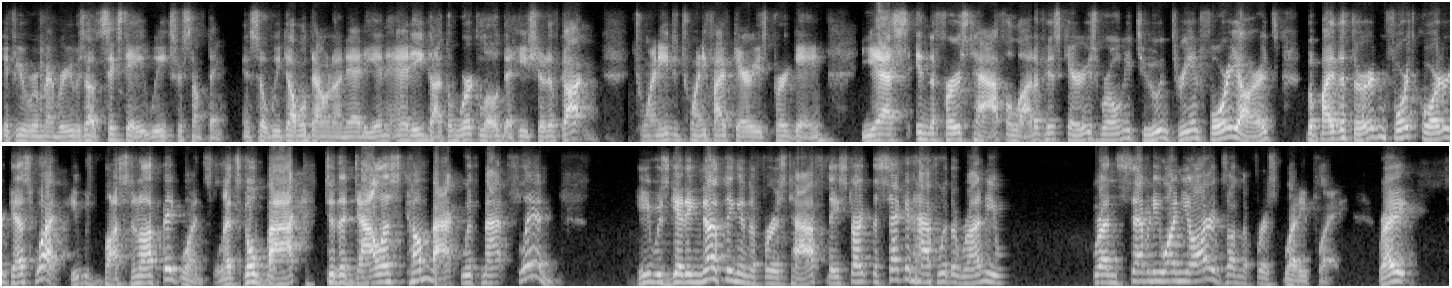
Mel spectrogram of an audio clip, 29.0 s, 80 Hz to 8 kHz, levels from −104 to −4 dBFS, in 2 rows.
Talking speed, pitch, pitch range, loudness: 215 wpm, 135 Hz, 110-165 Hz, -21 LUFS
